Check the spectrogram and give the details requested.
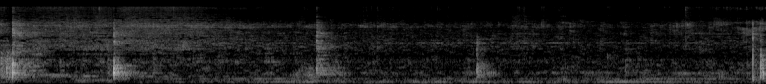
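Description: Chilli chicken sizzling in a frying pan as it is stirred, with a steady hiss and a spatula knocking against the pan about five times.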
